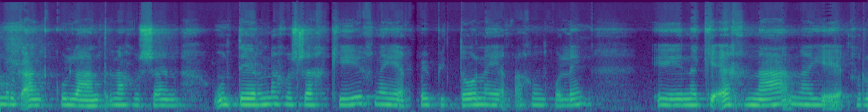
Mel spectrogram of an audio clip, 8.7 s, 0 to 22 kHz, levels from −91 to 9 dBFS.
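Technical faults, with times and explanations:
1.77 to 4.18 s, scattered short gaps: about five lost packets, none longer than roughly 50 ms. Each hole was filled by extending the preceding sound, leaving brief ticks and smears before "pepitoria ajonjolín".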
